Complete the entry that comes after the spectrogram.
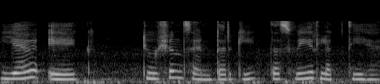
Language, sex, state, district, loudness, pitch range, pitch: Hindi, female, Uttar Pradesh, Varanasi, -27 LUFS, 235-265 Hz, 250 Hz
